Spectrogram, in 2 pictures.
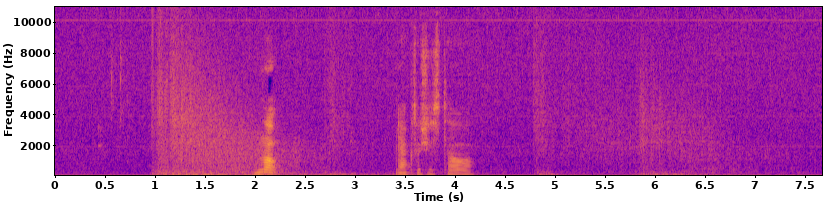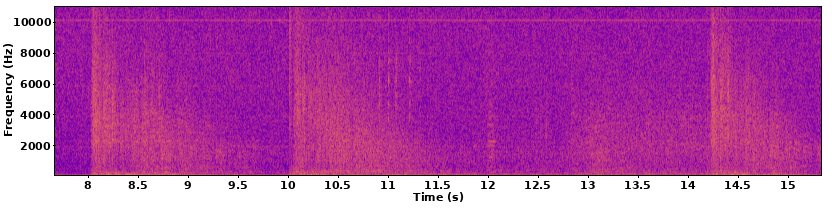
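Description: A tank cannon fires with loud, sharp booms.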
